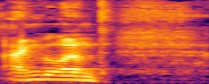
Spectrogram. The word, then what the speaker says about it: England: very name of England, which some people even today pronounce England, bear testament to the Angles and Saxons who settled there in the 5th and 6th centuries.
